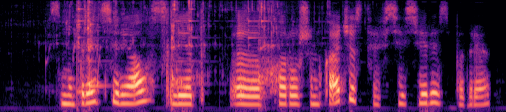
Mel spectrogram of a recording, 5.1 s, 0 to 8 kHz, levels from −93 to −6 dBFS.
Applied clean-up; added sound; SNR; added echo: none; Liquid; 16 dB; none.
